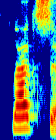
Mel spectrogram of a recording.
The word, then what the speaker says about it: Lao Tzu: And just correct me if I'm wrong, how do you pronounce is it Lao Tzu? Lao Tzu, okay.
